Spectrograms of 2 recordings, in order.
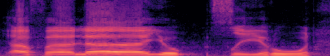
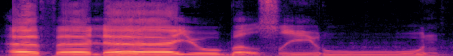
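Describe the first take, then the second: First: The b is closed flat without an echo. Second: The b is released with a bouncing echo. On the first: The speaker calls it wrong. "tak ada qalqalah" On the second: The speaker calls it right. "Huruf ba ni letakkan qalqalah"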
